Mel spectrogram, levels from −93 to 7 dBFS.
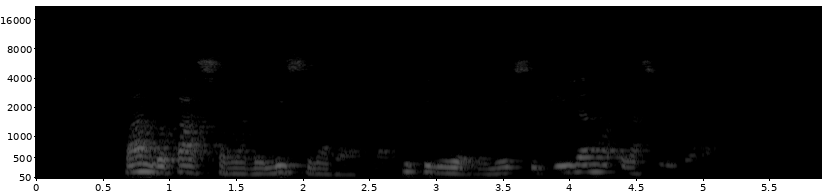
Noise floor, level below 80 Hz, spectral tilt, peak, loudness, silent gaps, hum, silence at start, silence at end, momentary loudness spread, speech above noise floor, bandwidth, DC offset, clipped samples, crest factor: under -90 dBFS; under -90 dBFS; -6 dB/octave; -48 dBFS; -65 LUFS; 0.11-0.68 s, 2.50-2.54 s, 2.71-2.76 s, 4.81-4.88 s; none; 0.1 s; 0.8 s; 8 LU; over 22 dB; 7.4 kHz; under 0.1%; under 0.1%; 20 dB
